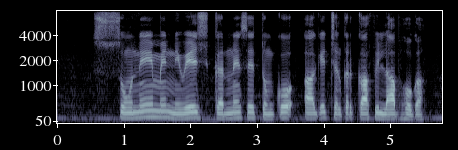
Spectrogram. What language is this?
Hindi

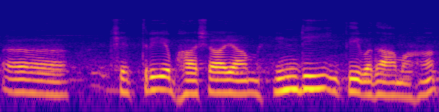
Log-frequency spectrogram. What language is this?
Sanskrit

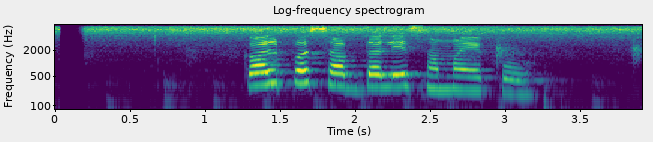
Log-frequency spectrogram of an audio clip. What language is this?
Nepali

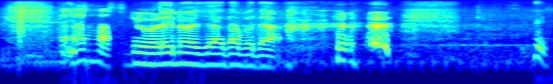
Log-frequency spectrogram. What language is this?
Gujarati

